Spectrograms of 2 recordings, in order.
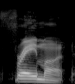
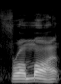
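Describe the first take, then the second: First: The name is said French-style, first vowel like 'ay'. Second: The name is said with an English-style vowel. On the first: The speaker calls it right. "the vowel should be pronounced as an A" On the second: The speaker calls it wrong. "and not Fremont like I've been saying"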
